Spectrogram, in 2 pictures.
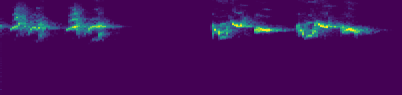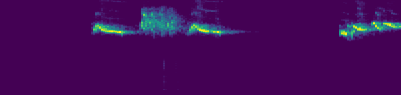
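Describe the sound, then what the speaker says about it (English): A mockingbird sings in the Northeast, loud, clear phrases of rising and falling whistled notes, delivered in short paired bursts separated by brief silences. "I love listening to mockingbirds because they are so endlessly inventive."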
